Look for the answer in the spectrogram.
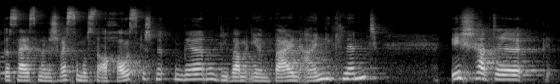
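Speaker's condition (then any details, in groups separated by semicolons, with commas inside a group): Cleft palate, mild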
